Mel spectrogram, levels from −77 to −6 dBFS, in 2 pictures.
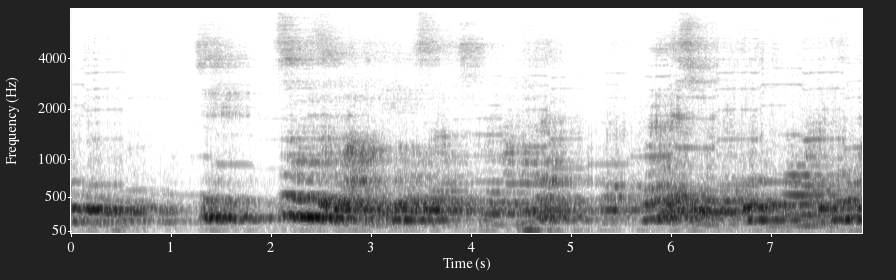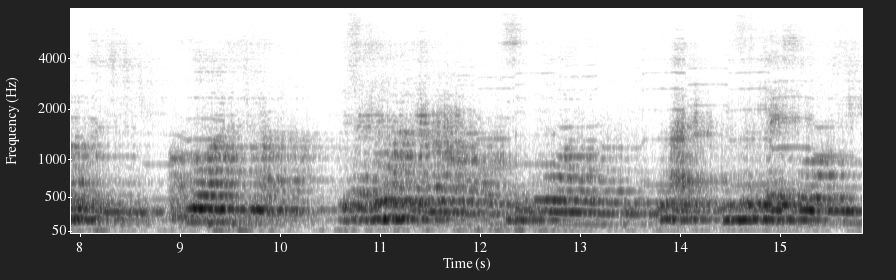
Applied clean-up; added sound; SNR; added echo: neural separator model SepFormer DNS4.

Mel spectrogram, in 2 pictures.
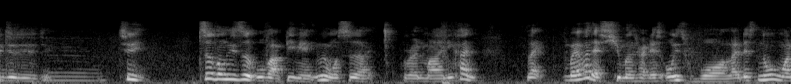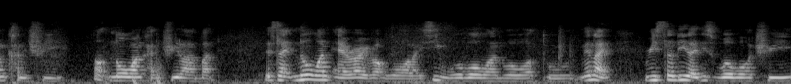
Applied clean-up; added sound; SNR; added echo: none; none; none; none.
